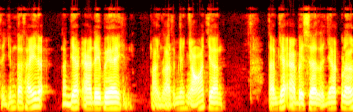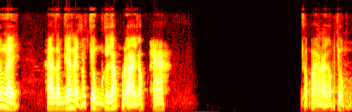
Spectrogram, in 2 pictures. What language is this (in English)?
Vietnamese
